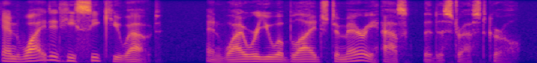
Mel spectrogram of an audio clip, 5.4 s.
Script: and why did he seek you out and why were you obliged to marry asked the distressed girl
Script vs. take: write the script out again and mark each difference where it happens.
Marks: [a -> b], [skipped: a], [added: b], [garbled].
and why did he seek you out and why were you obliged to marry asked the distressed girl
